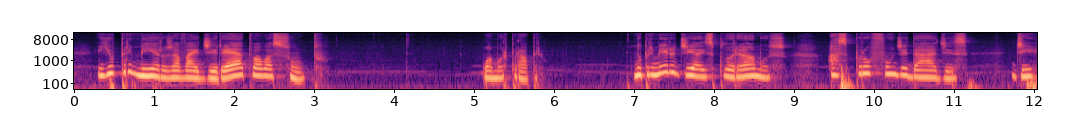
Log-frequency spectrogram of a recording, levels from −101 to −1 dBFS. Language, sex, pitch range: Portuguese, female, 185-240 Hz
